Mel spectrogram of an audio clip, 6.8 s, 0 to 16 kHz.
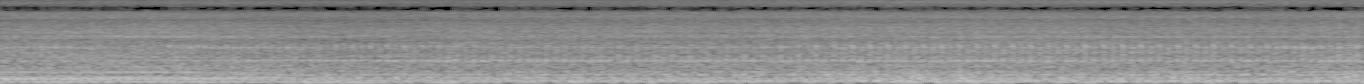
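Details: Land Rover, first drive in 25 years, after a new starter motor, a fuel system drain and fresh super unleaded, oil pressure gauge creeping up: steady, even idle with a low, smooth rumble and no knocks or ticks; healthy.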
